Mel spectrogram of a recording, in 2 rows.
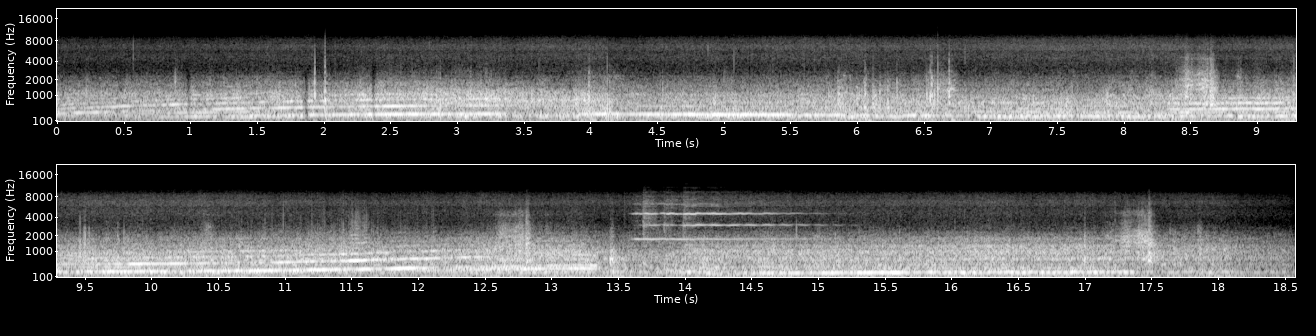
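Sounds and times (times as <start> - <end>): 
red London double-decker bus engine drone: 0.0 - 18.5
short bell-like ding: 13.6 - 15.6.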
